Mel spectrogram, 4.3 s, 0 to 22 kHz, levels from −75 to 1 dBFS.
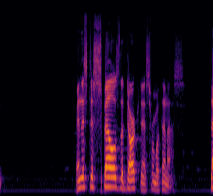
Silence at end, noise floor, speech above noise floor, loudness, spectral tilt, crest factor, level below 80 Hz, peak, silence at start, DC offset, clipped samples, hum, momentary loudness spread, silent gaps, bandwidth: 0 s; -67 dBFS; 42 dB; -24 LUFS; -3.5 dB/octave; 22 dB; -88 dBFS; -4 dBFS; 1.5 s; under 0.1%; under 0.1%; none; 16 LU; none; 17 kHz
